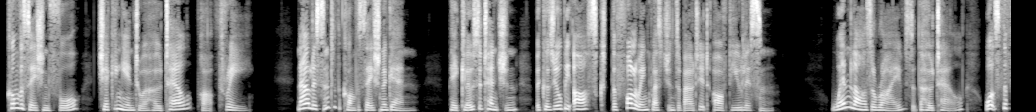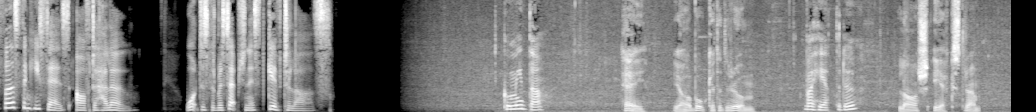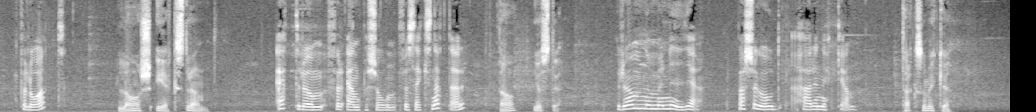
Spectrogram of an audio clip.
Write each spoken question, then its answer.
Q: When Lars arrives at the hotel, what's the first thing he says after hello?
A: He says, I have booked a room.

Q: What does the receptionist give to Lars?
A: If you said the key, you're right again.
